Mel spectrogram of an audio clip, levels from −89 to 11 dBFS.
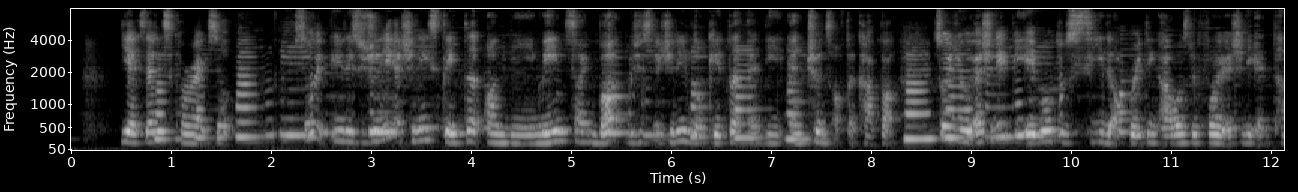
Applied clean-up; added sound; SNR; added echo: neural mask model DeepFilterNet 3.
